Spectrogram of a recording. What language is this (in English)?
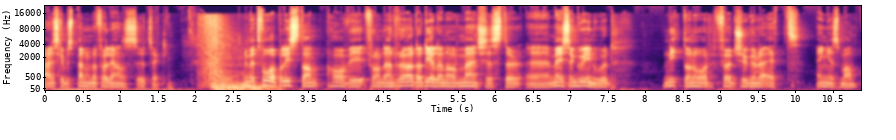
Swedish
